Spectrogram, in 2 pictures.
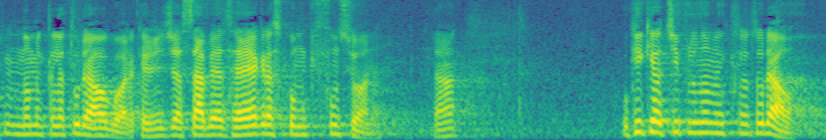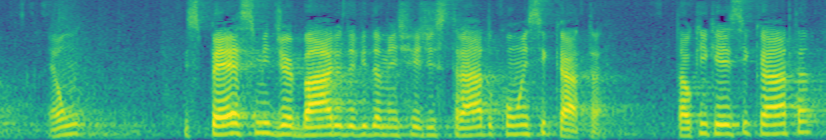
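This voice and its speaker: A man's voice: high-pitched, fairly bright tone, in a large hall. A man with a Brazilian Portuguese accent giving a lecture at an orchid society meeting, explaining patiently and checking in with his audience. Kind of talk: lecture on botanical name pronunciation. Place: botanical garden meeting room.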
